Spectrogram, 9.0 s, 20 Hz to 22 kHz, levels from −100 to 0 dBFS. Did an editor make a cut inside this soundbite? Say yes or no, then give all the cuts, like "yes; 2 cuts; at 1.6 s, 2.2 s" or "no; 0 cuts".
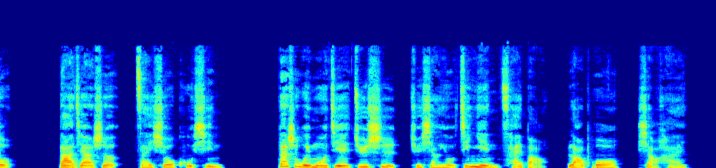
yes; 2 cuts; at 5.0 s, 6.9 s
